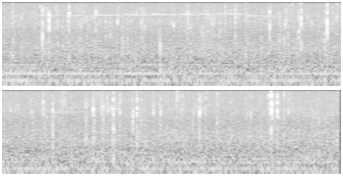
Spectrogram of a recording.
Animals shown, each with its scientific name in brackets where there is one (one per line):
Golden-crowned Kinglet (Regulus satrapa)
